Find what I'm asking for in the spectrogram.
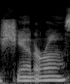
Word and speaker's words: Shannara: I don't know how he pronounces it. I grew up pronouncing it in my head, Shannara. The audiobook narrators all say Shannara.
